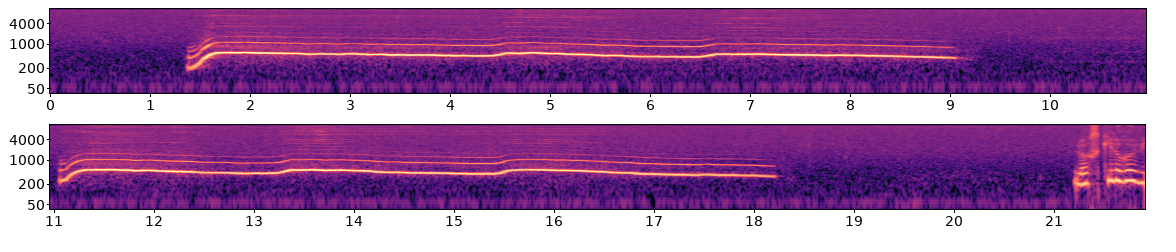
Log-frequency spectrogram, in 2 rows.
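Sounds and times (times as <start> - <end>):
speech: 1.4 - 1.8, 21.3 - 21.8
coyote howling: 1.4 - 9.2, 11.0 - 18.3.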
